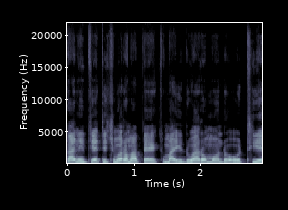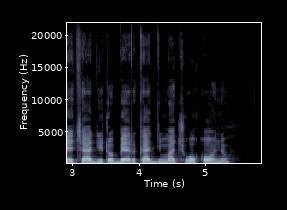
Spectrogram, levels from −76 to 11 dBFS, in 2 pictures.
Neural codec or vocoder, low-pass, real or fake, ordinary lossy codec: vocoder, 44.1 kHz, 128 mel bands, Pupu-Vocoder; none; fake; none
